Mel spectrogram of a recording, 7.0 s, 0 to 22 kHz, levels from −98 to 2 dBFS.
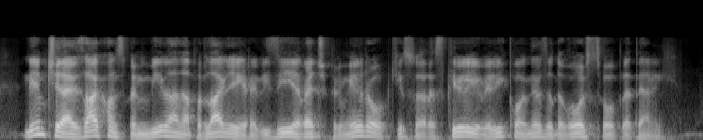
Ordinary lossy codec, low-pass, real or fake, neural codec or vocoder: MP3, 96 kbps; 7.2 kHz; fake; codec, 16 kHz, 1 kbps, FreqCodec, larger model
